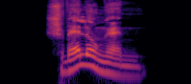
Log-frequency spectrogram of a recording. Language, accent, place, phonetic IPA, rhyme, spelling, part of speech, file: German, Germany, Berlin, [ˈʃvɛlʊŋən], -ɛlʊŋən, Schwellungen, noun, De-Schwellungen.ogg
- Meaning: plural of Schwellung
